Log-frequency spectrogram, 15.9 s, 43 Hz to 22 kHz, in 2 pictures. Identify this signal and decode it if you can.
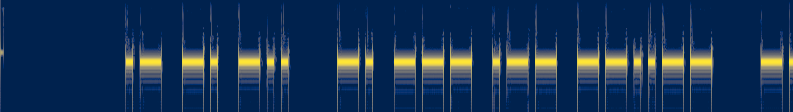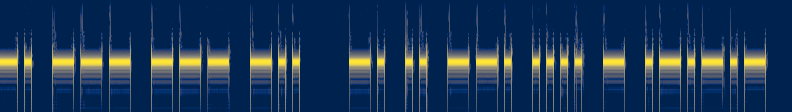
Morse code, heard as a keyed tone, about 17 wpm, 700 Hz. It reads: AND NOW, GOOD NIGHT.
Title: Sentences from Top 300 Words 17wpm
